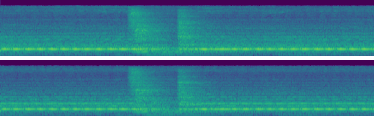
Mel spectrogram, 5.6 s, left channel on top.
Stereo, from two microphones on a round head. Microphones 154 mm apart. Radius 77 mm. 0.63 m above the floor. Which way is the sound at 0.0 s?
25° left (ahead or behind).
